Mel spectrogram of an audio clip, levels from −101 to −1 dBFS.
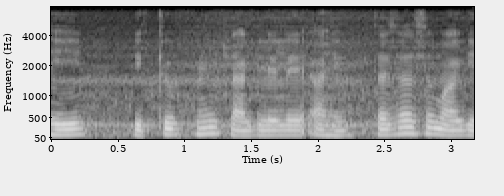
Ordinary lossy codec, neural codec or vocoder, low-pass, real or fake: none; codec, 16 kHz, 16 kbps, FunCodec, trained on Chinese and English, 50 frames a second; 7.2 kHz; fake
